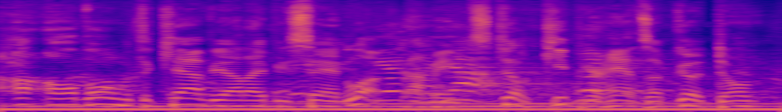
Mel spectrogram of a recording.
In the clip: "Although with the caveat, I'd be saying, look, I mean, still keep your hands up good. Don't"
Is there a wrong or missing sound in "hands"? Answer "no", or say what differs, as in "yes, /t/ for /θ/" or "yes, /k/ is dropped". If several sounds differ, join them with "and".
no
